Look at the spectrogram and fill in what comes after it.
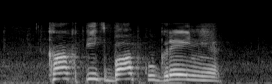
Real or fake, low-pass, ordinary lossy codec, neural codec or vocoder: fake; 7.2 kHz; none; codec, 44.1 kHz, 7.8 kbps, Pupu-Codec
